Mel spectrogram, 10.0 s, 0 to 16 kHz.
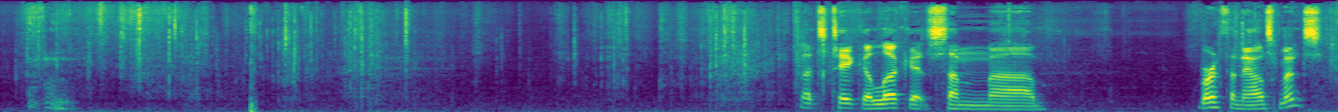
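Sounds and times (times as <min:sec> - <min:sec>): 
newspaper pages rustling and crinkling: 0:00.6 - 0:06.8, 0:09.0 - 0:10.0
speech: 0:06.0 - 0:07.9, 0:09.0 - 0:10.0.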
